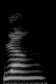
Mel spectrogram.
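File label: "rang", Mandarin Chinese syllable, first tone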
